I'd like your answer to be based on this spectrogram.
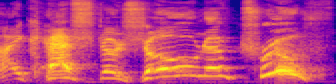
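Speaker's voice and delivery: put-on high, slow, shouted old man voice. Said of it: "in your best old man voice".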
